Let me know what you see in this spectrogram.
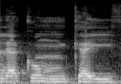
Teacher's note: الميم الساكنة بعدها الكاف إظهار شفوي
